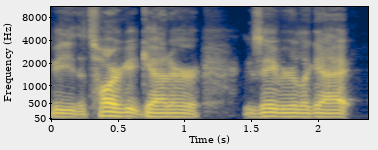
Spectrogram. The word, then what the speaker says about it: Legette: Xavier Legette. I think it's actually pronounced Leggett.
